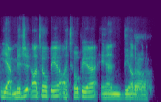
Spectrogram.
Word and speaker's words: Autopia: I think it's like your transportation rides, not Autopia. And also not pronounced Autotopia. I don't know why people do that either.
